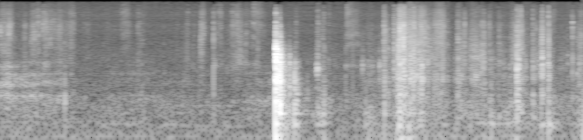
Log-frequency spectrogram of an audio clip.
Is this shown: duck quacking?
no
